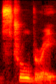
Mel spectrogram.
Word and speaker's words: strawberry: and american for example when it comes to berries we say strawberry where we basically always remove the schwa but they keep a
